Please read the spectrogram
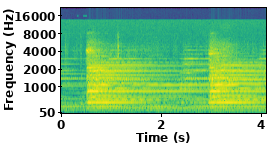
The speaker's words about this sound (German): Die Kirchenglocke schlägt 10.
